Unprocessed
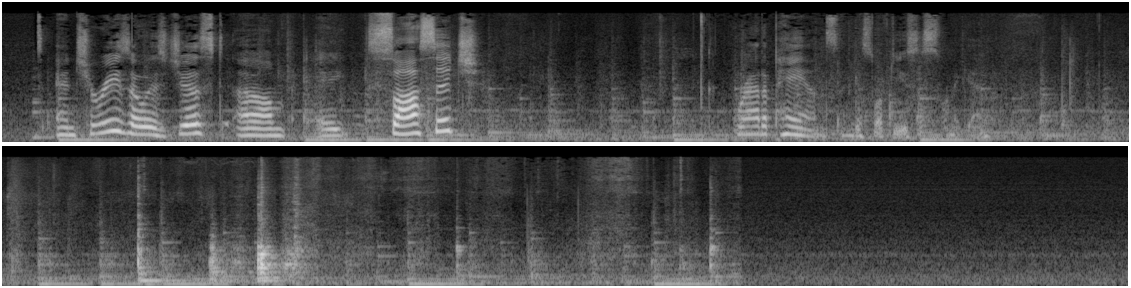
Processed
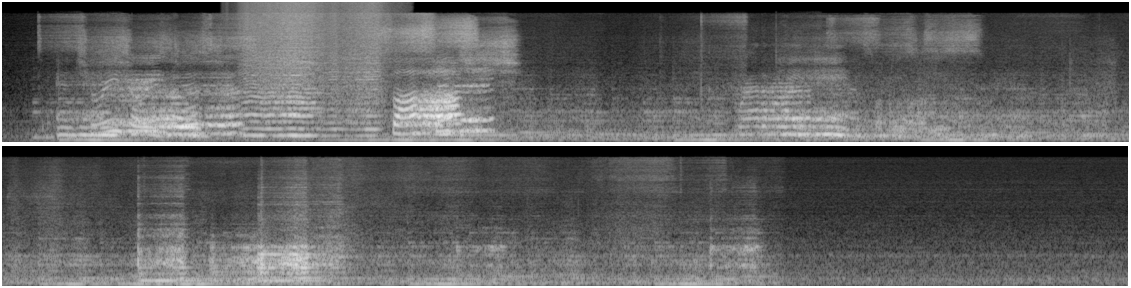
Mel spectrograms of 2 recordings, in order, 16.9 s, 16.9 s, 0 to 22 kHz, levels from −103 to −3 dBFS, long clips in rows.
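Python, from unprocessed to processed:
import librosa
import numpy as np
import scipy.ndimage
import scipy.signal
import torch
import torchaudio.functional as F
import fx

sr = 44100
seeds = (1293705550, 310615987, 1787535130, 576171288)

y = fx.envelope_flatten(x, sr, power=0.1, at=(1.64, 2.73), fade=0.02)
y = fx.rev_gated(y, sr, seeds[0], gate_ms=350, shape='rising', drr_db=-7.0)
y = y * librosa.db_to_amplitude(-1.0)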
